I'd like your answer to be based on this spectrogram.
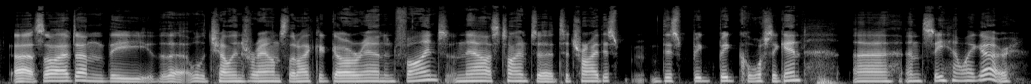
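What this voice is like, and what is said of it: Voice of someone freezing cold. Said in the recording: “You might be able to hear in my voice, listeners, that I am absolutely freezing.”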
